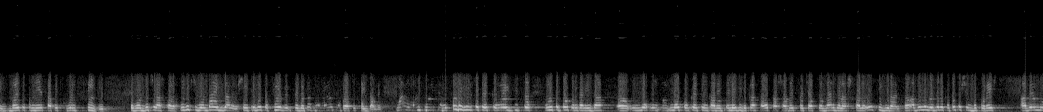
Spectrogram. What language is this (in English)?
Romanian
